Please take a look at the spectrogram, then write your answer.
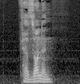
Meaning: pensive, thoughtful
- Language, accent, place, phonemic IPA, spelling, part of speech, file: German, Germany, Berlin, /fɛɐ̯ˈzɔnən/, versonnen, adjective, De-versonnen.ogg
